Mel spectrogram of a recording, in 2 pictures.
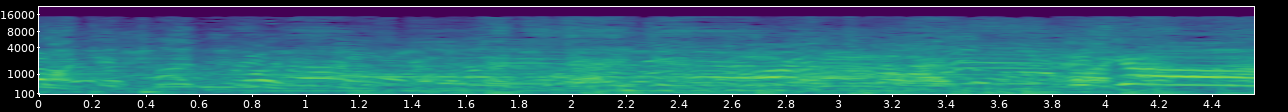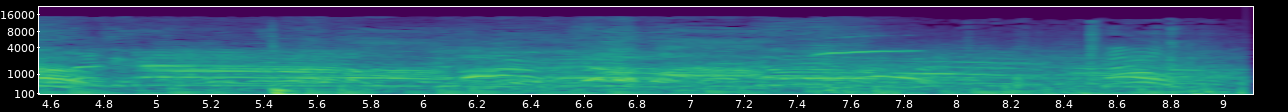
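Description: A large crowd breaching the US Capitol, with many people yelling, whooping and shouting over a dense babble of voices, loud and continuous throughout.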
